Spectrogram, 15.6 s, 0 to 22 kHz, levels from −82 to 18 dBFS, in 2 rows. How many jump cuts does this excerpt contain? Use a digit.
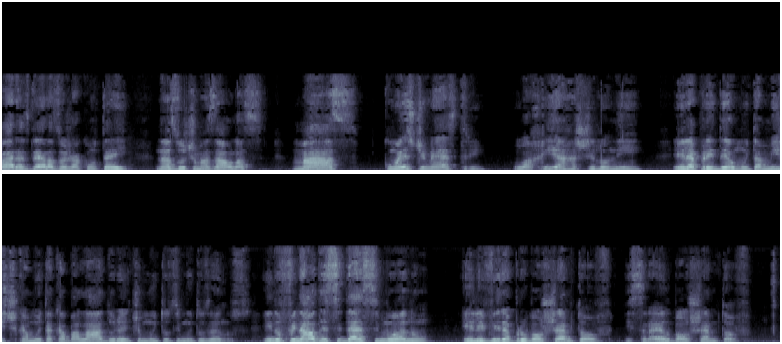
2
